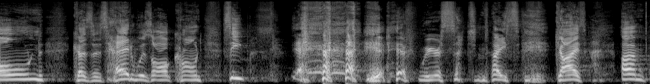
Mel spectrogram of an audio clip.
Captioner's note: laughs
